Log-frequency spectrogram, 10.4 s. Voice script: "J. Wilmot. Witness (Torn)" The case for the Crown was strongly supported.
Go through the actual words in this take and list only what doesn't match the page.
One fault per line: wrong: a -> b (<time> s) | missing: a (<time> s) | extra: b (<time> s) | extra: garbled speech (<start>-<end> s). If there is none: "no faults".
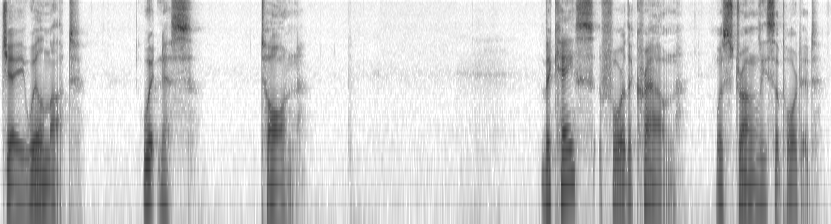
no faults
